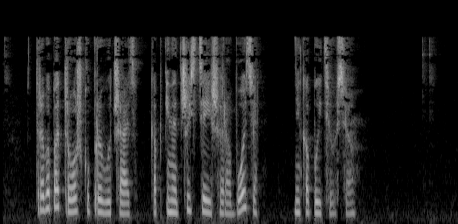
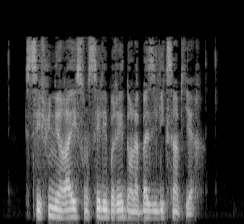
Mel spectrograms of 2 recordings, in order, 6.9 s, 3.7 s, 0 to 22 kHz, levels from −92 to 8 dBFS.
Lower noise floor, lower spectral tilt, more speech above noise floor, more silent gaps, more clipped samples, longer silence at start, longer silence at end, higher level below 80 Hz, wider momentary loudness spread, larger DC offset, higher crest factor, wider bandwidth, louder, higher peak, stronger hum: first, -74 dBFS vs -53 dBFS; second, -1 dB/octave vs -4 dB/octave; first, 49 dB vs 38 dB; neither; neither; first, 0.55 s vs 0.4 s; first, 1.55 s vs 0.65 s; second, -72 dBFS vs -62 dBFS; first, 16 LU vs 8 LU; neither; first, 26 dB vs 16 dB; about the same, 12 kHz vs 11.5 kHz; second, -23 LUFS vs -16 LUFS; about the same, -2 dBFS vs -2 dBFS; neither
